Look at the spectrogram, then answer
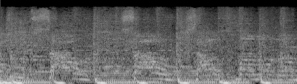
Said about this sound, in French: Bah, c'est un son de fête de la bière. T'imagines ce son-là chez Ikea Oh, vraiment, vraiment horrible.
